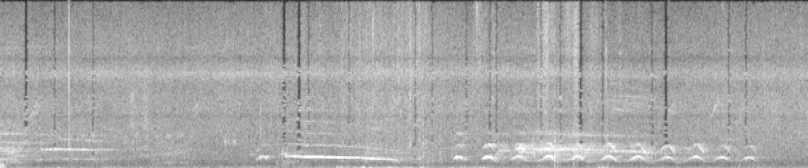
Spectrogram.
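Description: A bird calling: one long falling whistle, then a quick run of about ten rising-and-falling notes, roughly three a second.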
